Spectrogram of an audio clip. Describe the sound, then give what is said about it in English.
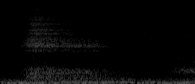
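A sharp exhale through the nose during a breathing exercise: one hissing, breathy burst lasting about a second, fairly faint, fading into quiet breath noise. “We inhale and now we exhale from our mouths. And now nose.”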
